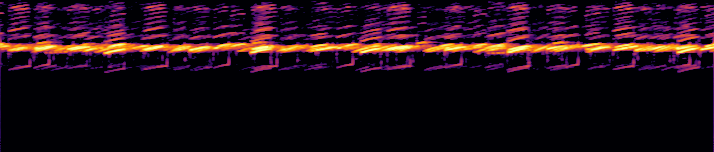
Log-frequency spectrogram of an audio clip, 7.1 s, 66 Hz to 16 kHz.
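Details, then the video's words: Spring peepers calling together at 9 p.m. dusk, 18 May 2020, West Chezzetcook, Nova Scotia marsh edge: crowded, piercing peep notes rising in pitch, pulsing and overlapping without pause. "Northern Spring Peeper Chorus"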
